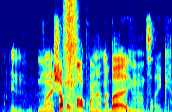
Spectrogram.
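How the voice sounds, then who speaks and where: A man's voice: deep voice, moderate pace, gravelly, background noise. A young man as an interview guest in a casual chat, joking and laughing often, talking close to a handheld mic. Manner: giggly, joking, lively. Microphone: handheld mic held close.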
